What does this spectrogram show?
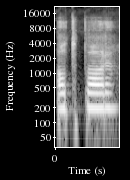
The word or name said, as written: odpor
